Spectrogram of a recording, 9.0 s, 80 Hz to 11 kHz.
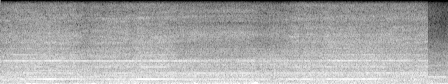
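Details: Firebox X5500e firewall with an original stock cooling fan: a constant airy whir with a fixed tone, a small cooling fan running noticeably loud.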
